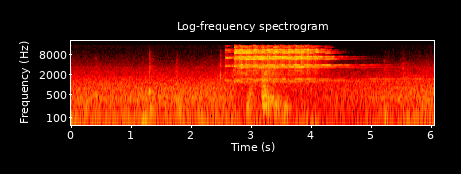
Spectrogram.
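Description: Altar bells, a cluster of small hand bells, shaken in one ringing, jangling burst of about a second and a half starting about two and a half seconds in, then fading. Rung at the elevation of the chalice, they mark the consecration at Mass.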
